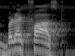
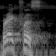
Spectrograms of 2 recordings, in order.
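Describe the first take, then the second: First: The second syllable has a full vowel. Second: The second syllable has a reduced schwa vowel. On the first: The speaker calls it wrong. "which is totally wrong" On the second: The speaker calls it right. "This word is pronounced as breakfast"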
